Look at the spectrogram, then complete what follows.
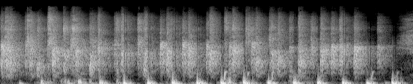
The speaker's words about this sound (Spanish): ¡Fuerte los aplausos!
